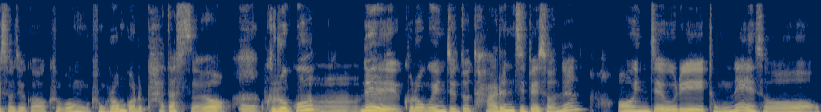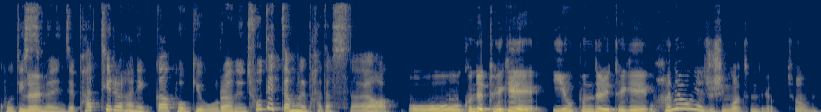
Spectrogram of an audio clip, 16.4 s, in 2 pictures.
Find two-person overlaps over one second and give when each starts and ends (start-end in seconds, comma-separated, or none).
2.4-4.0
